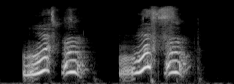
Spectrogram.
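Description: A small puppy, Biscuit from the I Can Read story Biscuit's Big Friend, barks twice in quick succession, pauses, then barks twice more: four short, high yappy barks in two pairs, clear with no talking.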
